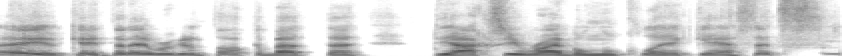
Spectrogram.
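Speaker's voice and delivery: New York Long Island accent. Showing how a class sounds when the accent comes back: strong Long Island accent. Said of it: "I can still bring it back".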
